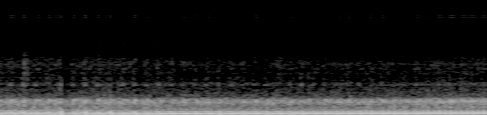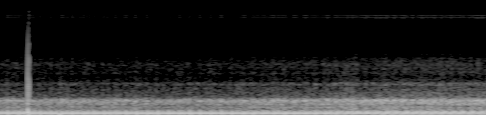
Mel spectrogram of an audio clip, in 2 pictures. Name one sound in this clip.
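A small propeller plane's engine drones loudly and steadily from inside the cockpit.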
